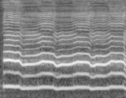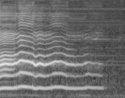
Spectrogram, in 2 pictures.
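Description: A man vocally mimics an ambulance siren, a loud, close, steady tone with a quick rhythmic warble held for about four and a half seconds before stopping abruptly.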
